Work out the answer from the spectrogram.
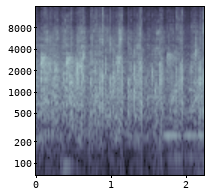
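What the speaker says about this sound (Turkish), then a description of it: "Alkışlar devam etsin." Audience applause at a Turkish folk music concert, a dense and steady patter of many hands clapping throughout the short stretch with no voices over it.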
